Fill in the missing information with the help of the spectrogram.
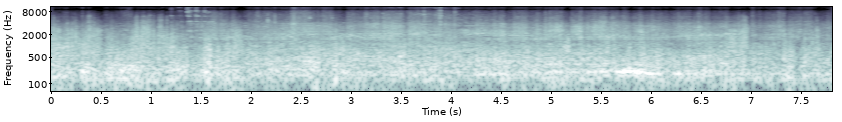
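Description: Steady vehicle noise from riding a Honda motor scooter in traffic: the engine's hum mixed with wind and road noise on the microphone.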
